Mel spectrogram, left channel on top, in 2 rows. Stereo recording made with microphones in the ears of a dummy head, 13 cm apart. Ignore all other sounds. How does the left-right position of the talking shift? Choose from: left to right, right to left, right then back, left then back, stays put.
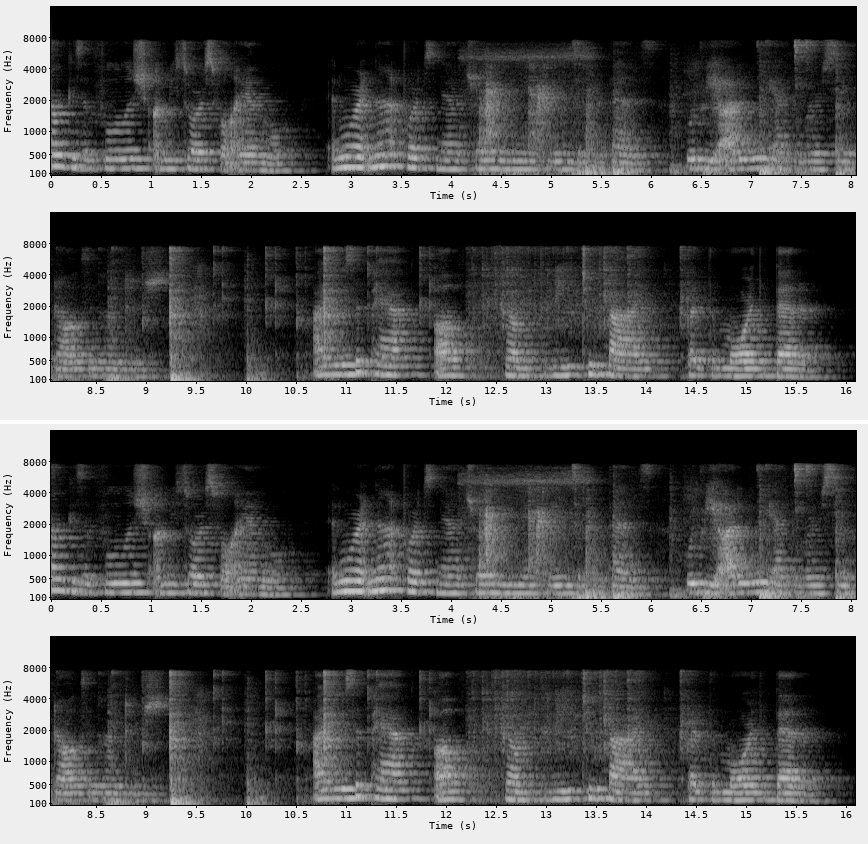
right then back.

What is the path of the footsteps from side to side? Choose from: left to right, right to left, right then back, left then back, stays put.
right to left.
